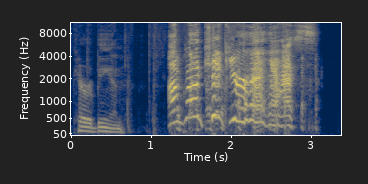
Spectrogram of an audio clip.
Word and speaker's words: Caribbean: Retake that, it's pronounced Caribbean.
